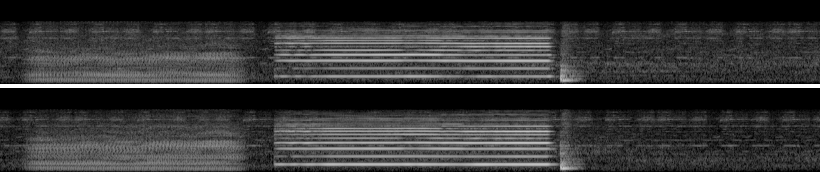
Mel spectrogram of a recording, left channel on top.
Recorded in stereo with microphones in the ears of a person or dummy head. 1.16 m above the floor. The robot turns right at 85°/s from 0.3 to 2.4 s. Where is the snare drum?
50° right (ahead or behind), 1.5 m.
